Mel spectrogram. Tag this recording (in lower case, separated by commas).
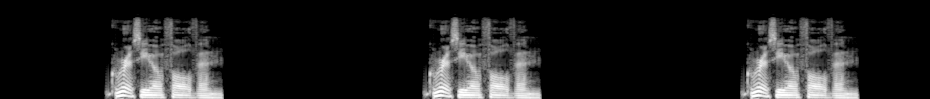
speech synthesizer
